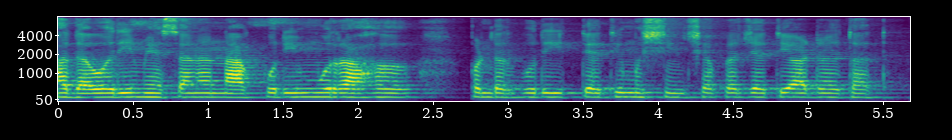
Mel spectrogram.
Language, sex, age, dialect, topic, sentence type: Marathi, male, 18-24, Standard Marathi, agriculture, statement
